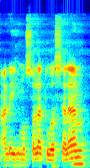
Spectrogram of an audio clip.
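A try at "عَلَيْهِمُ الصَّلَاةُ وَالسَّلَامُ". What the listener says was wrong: Alaihimussalatu wassalamu dibaca lengkap.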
